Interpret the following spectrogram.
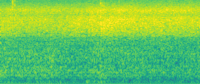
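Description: Faint steady hiss of room tone and microphone noise between spoken phrases, with a faint click about halfway through.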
